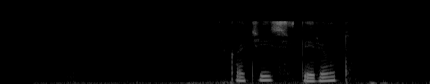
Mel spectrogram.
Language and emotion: Russian, neutral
